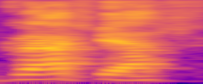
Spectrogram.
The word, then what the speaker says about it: gracias: You're supposed to roll your R's, bro. And she was like, gracias.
